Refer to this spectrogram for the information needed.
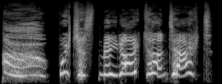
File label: Non-binary Night Elf Play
